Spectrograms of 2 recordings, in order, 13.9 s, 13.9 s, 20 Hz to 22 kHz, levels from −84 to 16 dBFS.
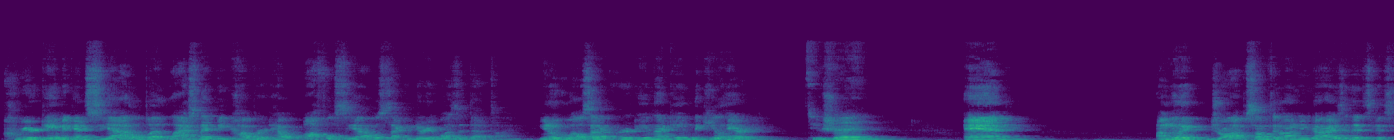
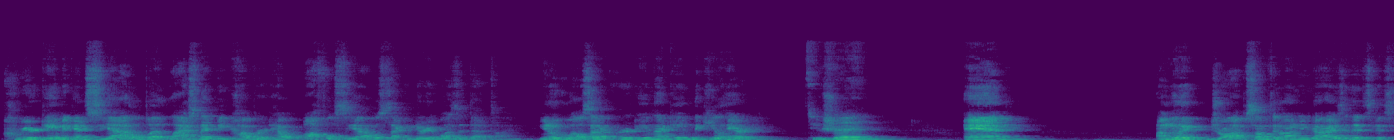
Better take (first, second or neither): neither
